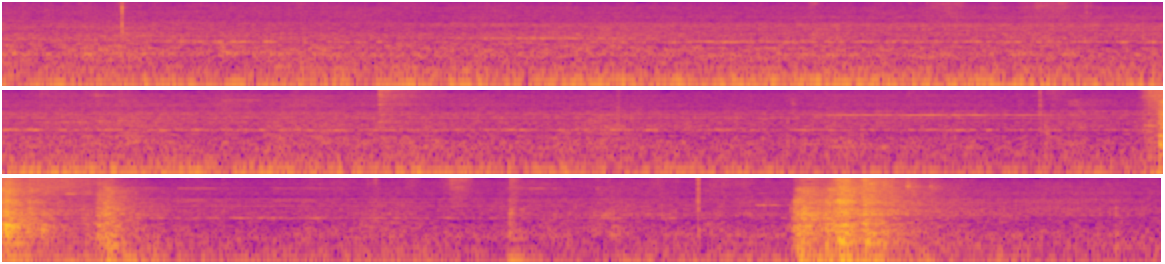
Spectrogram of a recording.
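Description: BART train running with a steady low rumble and a faint steady whine. Near the end come two short, loud rushes of noise about three seconds apart.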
